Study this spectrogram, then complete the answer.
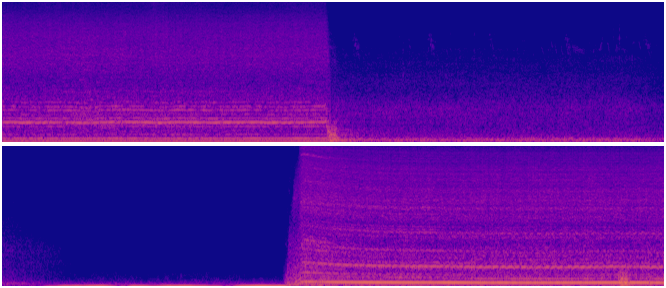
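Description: A racing car engine drones steadily at a high pitch.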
